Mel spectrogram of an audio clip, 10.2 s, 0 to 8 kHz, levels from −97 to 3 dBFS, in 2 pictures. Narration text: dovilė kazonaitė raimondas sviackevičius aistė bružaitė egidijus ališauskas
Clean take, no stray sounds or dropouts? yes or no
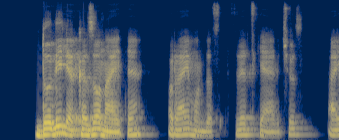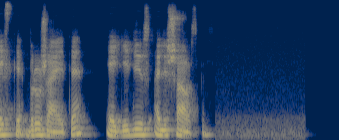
yes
